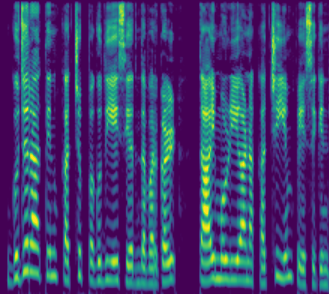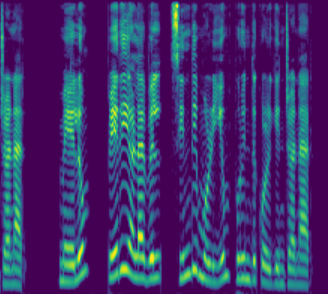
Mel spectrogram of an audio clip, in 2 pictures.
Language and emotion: Tamil, neutral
